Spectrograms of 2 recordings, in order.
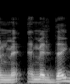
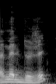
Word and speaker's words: ML2G: Moi, je disais souvent MLDEG, mais on dit que c'est pas comme ça que ça se dit. Alors, on va dire ML2G. On va respecter quand même la prononciation de son pseudo.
